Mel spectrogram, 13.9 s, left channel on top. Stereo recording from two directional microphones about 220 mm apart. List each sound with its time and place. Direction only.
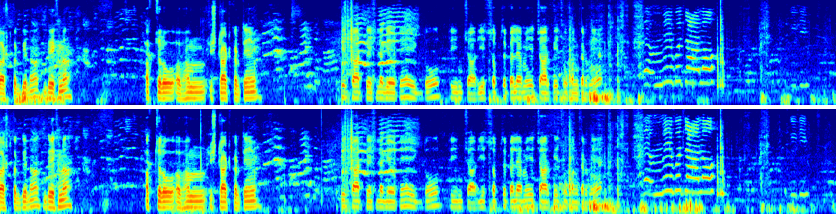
0.0 s speech: 10° right (ahead or behind)
2.4 s speech: 10° right (ahead or behind)
5.9 s speech: 30° left (ahead or behind)
10.8 s child singing: 45° right (ahead or behind)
